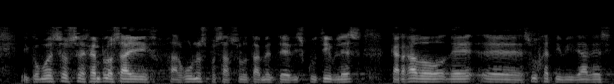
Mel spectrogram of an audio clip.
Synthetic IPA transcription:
ḭko̞moeso̞se̞xe̞mplo̞sajalɣ̞uno̞spwe̞saβso̞lut̪ame̞nt̪e̞ðiskut̪iβle̞s | kaɾɣað̞o̞ðe̞suxe̞t̪iβiðaðe̞s

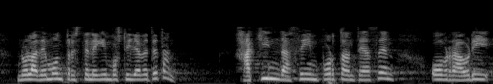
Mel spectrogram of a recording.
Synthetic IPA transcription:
no̞lað̞e̞mo̞nt̪ɾe̞st̪e̞ne̞ɣ̞imbo̞st̪eiʎaβ̞e̞t̪e̞t̪an | ʝakind̪ase̞impo̞ɾt̪ant̪e̞ase̞no̞βɾao̞ɾi

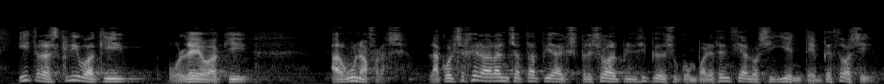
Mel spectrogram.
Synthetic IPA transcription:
it̪ɾaskɾiβ̞oakiole̞oaki | alɣunafɾa̰se̥lako̞nse̞xe̞ɾaːɾanʲt͡ʃat̪apjaekspɾe̞so̞alpɾin̟θipjoðe̞suko̞mpaɾe̞θẽ̞n̟θjalo̞siɣ̞je̞nt̪e̞ːmpe̞θo̞asḭ

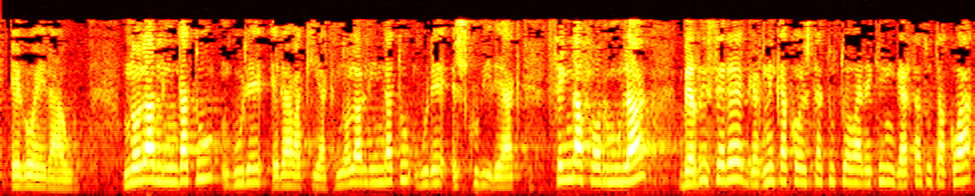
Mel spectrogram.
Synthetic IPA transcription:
e̞ɣ̞o̞e̞ɾaːw | no̞laβlind̪at̪uɣuɾe̞eɾaβ̞akiakno̞laβlind̪at̪uɣuɾe̞ʔeskuβ̞ið̞e̞ak | se̞jnd̪afo̞ɾmulaβe̞rise̞ɾe̞ɣe̞rnikako̞e̞st̪at̪ut̪uaɾe̞kiŋɡe̞ɾt̪at̪ut̪ako̞a

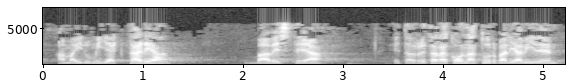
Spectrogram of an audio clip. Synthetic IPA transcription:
amaiɾumiʎae̞kt̪aɾe̞a | βaβ̞e̞st̪e̞a | e̞t̪ao̞re̞t̪aɾako̞nat̪uɾβaliaβ̞ið̞e̞n

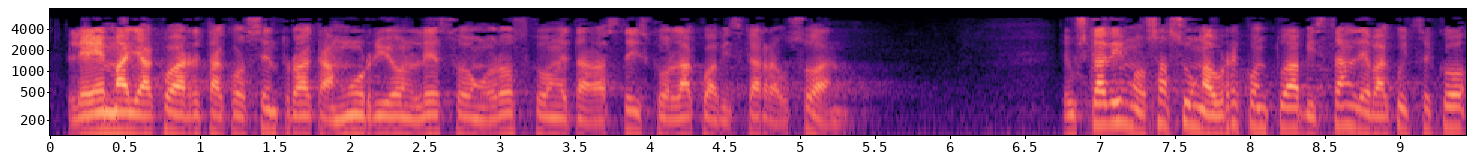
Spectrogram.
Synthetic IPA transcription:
le̞ːmaʎako̞aret̪ako̞se̞nt̪ɾoakamurio̞nle̞so̞ŋo̞ɾo̞skone̞t̪aɣast̪e̞jsko̞lakoaβiskarawso̞an | e̞wskað̞ino̞sasunawre̞ko̞nt̪uaβist̪anle̞βako̞jt͡se̞ko̞

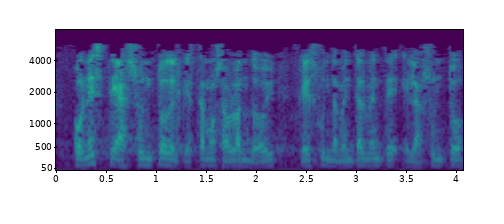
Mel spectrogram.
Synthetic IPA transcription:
ko̞ne̞st̪e̞asunt̪oðe̞lkest̪amo̞saβ̞land̪oo̞j | keesfund̪amẽnt̪almẽnt̪e̞ʔelasunt̪o

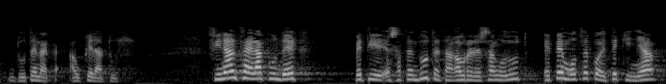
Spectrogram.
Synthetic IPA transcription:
d̪ut̪e̞naka̰wke̞ɾat̪us | finant͡sae̞ɾakund̪e̞ːk | be̞t̪ie̞sat̪e̞nd̪ut̪e̞t̪aɣ̞awre̞ɾesaŋɡo̞ð̞ut̪e̞pe̞mo̞t͡se̞ko̞e̞t̪e̞kiɲa

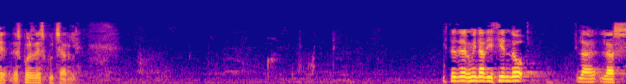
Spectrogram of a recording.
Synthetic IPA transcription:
eðe̞spwe̞zðe̞skut͡ʃa̰ɾlḛ | ust̪eðt̪eɾmĩnaðiθje̞nd̪o̞ | lalas

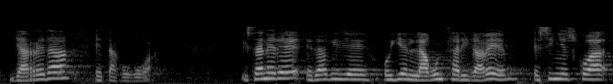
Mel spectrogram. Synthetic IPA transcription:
ʝare̞ɾae̞t̪aɣoɣoa̰ | isane̞ɾe̞ʔeɾaɣ̞iʎe̞o̞ɾie̞nlaɣ̞unt͡saɾiɣaβ̞e̞esiɲe̞sko̞a

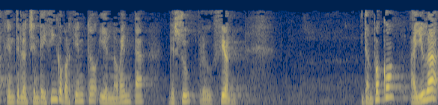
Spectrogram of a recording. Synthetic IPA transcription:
e̞nt̪ɾelo̞t͡ʃe̞nt̪ajθiŋko̞po̞ɾθje̞nt̪o̞ʔie̞lno̞β̞ẽ̞nt̪a | ðe̞supɾo̞ðukθjo̞n | it̪ampo̞ko̞aʝuða

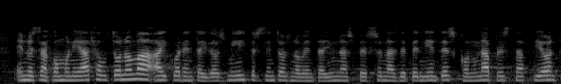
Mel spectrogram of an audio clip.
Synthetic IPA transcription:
ḛnwe̞st̪ɾako̞mũniðaθawt̪o̞nõ̞maʔajkwaɾe̞nt̪ajðo̞zmilt̪ɾesθje̞nt̪o̞zno̞β̞e̞nt̪ajunaspe̞ɾso̞nazðe̞pe̞nd̪je̞nt̪e̞sko̞nunapɾe̞st̪aθjo̞n

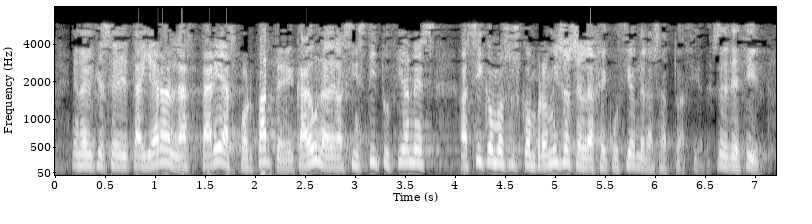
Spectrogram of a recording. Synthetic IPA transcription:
e̞ne̞lke̞se̞ðe̞t̪aʝaɾanlast̪aɾe̞aspo̞ɾpaɾt̪e̞ðe̞kaðaunaðe̞lasinst̪it̪uθjo̞ne̞s | asiko̞mo̞susko̞mpɾo̞mis̬o̞se̞nlaexe̞kuθjo̞nd̪e̞lasak̚t̪waθjo̞ne̞se̞zðe̞θiɾ

